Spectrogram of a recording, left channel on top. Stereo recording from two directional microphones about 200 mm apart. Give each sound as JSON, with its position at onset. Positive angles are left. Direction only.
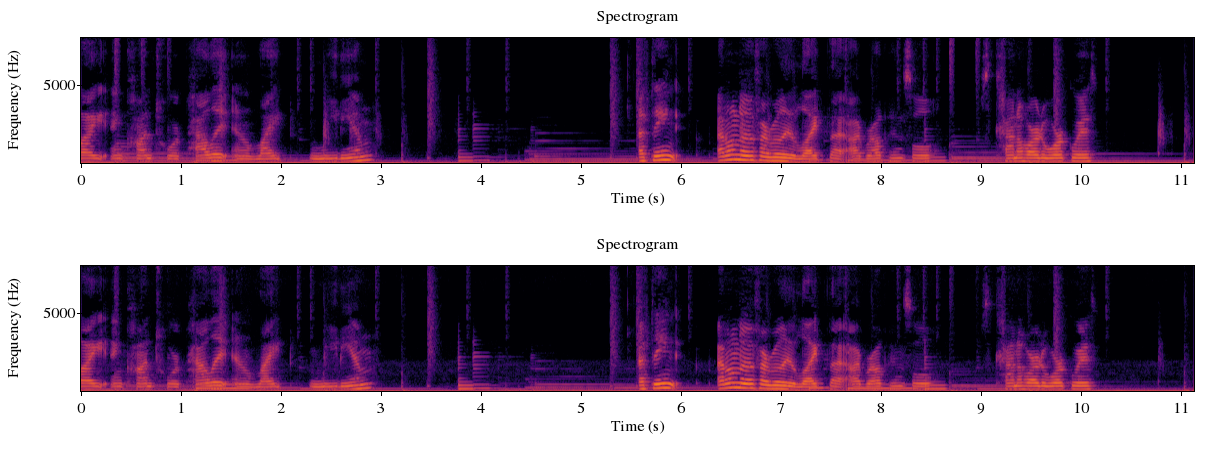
{"t": 0.0, "sound": "speech", "side_deg": 10}
{"t": 3.7, "sound": "music", "side_deg": 0}
{"t": 5.6, "sound": "speech", "side_deg": 10}
{"t": 8.4, "sound": "speech", "side_deg": 0}
{"t": 9.1, "sound": "speech", "side_deg": 15}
